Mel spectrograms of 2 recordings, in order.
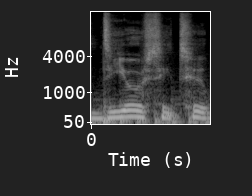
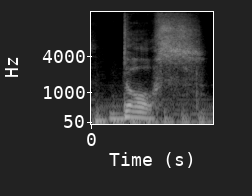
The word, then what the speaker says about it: DOS: Also, wait, I always pronounce Divinity as DOC2, but Actually, I watched one of the GDC talks from Larian, the one like about the character design, and they actually pronounce it as DOS.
